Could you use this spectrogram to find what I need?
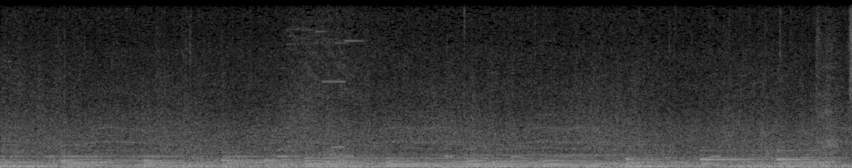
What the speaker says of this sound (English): So that is acid rain falling from the heavens.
